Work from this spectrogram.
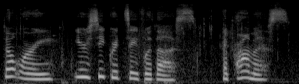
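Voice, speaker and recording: Game role: friendly young heroine, high-pitched, courteous and reassuring, slight background noise. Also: female voice, lively intonation, moderate pace. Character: friendly, kind young female adventurer from a city. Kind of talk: video game cutscene acting.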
